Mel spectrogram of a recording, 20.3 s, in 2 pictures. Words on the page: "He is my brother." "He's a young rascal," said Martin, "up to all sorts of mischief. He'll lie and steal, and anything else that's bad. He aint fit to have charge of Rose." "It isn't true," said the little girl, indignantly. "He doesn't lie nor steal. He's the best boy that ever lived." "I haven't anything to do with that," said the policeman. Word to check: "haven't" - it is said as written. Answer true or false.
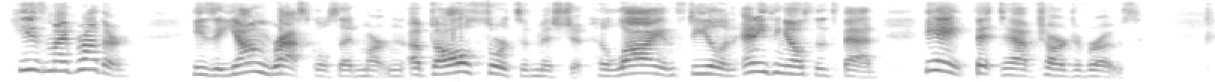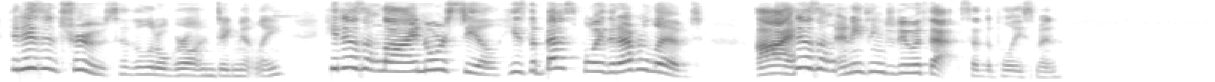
false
